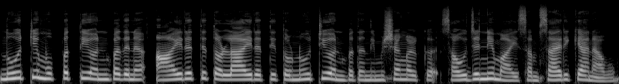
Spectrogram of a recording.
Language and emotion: Malayalam, neutral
